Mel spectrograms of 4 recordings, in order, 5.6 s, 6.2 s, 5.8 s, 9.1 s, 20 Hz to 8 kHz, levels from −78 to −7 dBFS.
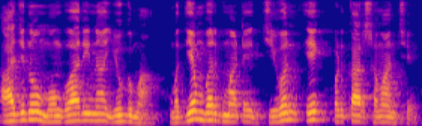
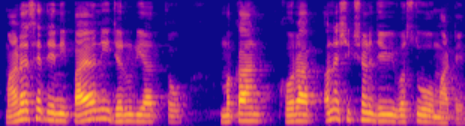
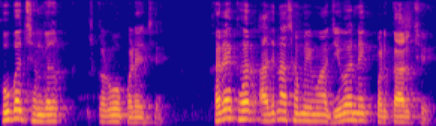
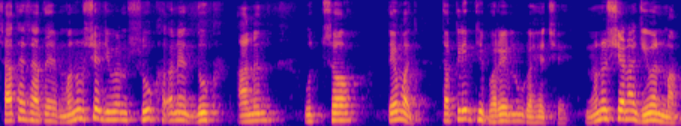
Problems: background sounds at intervals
